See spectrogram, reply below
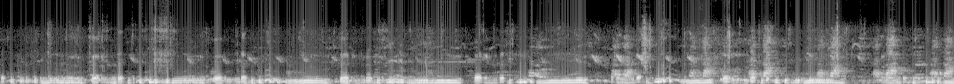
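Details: Jalali pigeons from Bangladesh, including a pair, cooing steadily in dense, rolling, low phrases that run almost without break, with brief gaps near the middle and end, and people laughing afterward.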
